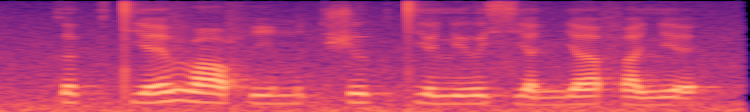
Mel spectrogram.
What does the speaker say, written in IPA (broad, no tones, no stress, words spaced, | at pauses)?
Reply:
kək tʲɛ vɑ fimik ʃɯktʲʌ lʲɯsʲa nʲafalʲɛ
